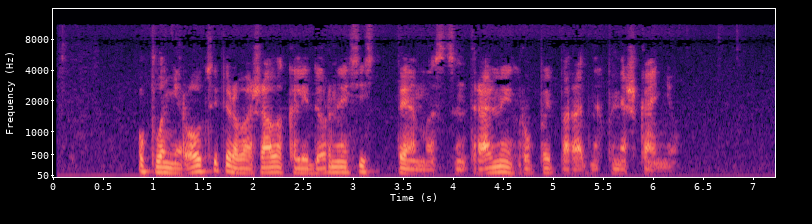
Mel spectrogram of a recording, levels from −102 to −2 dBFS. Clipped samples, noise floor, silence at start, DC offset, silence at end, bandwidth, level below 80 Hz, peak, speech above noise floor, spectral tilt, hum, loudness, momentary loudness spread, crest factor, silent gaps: under 0.1%; -60 dBFS; 0.85 s; under 0.1%; 1 s; 11.5 kHz; -54 dBFS; -8 dBFS; 33 dB; -6 dB/octave; none; -27 LUFS; 10 LU; 20 dB; none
